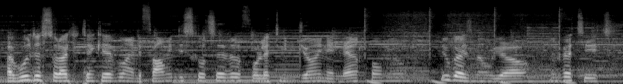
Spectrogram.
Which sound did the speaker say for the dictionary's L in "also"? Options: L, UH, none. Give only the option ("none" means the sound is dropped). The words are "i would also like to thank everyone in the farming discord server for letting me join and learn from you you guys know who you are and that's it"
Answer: none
